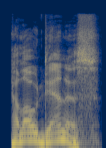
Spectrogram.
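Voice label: "hello", male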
